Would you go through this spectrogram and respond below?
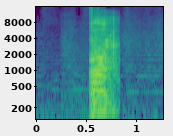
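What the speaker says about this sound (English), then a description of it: "Thank you for the fart." A loud, brassy fart sound effect bursts out for about a third of a second as a livestream alert, standing alone against a quiet background.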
